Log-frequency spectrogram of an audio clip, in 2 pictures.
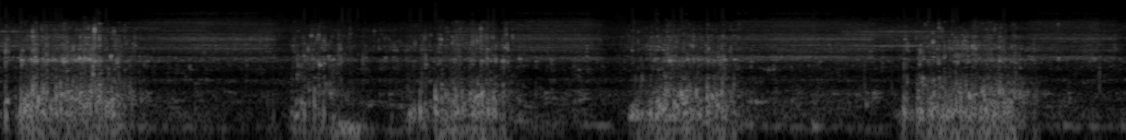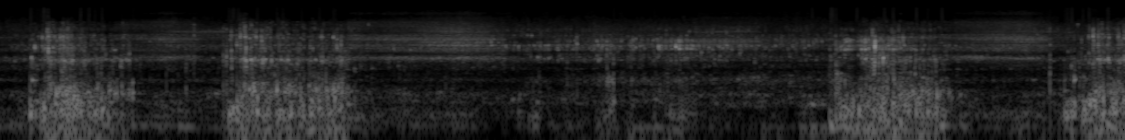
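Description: Exhaled scuba bubbles rush and gurgle in regular bursts underwater.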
